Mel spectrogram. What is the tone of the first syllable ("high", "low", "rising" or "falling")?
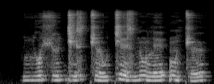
rising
